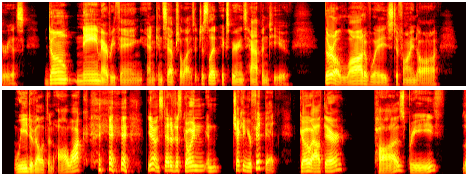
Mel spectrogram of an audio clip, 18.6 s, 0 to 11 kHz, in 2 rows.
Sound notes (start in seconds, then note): 11.1 laughing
